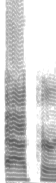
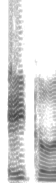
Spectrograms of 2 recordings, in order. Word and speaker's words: Acker: So how do we feel about Acker? You said Acre. Is that how they pronounce it in the audio? Acre. Mm-hmm. Oh, And, no, I don't like that. It's Acker. right?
